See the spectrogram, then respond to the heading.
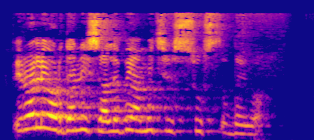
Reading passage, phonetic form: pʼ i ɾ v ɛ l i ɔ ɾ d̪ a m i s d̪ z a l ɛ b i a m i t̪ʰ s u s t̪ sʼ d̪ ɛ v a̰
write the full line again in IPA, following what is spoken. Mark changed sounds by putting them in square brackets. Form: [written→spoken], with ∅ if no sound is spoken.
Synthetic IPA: pʼ i ɾ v ɛ l i ɔ ɾ d̪ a [m→n] i s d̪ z a l ɛ b i a m i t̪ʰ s u s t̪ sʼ d̪ ɛ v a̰

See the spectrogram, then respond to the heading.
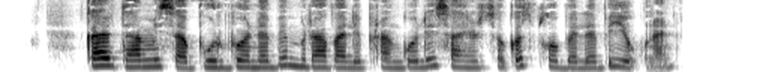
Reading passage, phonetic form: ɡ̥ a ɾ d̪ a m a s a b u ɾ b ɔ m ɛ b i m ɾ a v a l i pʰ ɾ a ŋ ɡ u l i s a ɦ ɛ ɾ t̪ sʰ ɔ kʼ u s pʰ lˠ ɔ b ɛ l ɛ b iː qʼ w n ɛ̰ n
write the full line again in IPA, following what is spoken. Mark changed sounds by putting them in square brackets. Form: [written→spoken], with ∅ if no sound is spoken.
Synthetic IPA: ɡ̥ a ɾ d̪ a m [a→i] s a b u ɾ b ɔ [m→n] ɛ b i m ɾ a v a l i pʰ ɾ a ŋ ɡ u l i s a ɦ ɛ ɾ t̪ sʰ ɔ kʼ [u→ɔ] s pʰ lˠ ɔ b ɛ l ɛ b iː qʼ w n ɛ̰ n

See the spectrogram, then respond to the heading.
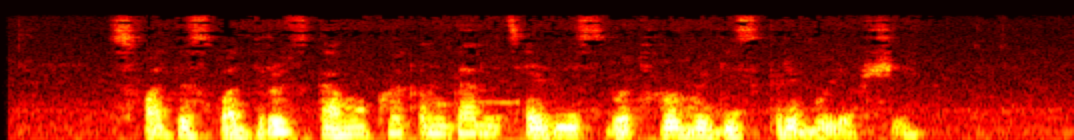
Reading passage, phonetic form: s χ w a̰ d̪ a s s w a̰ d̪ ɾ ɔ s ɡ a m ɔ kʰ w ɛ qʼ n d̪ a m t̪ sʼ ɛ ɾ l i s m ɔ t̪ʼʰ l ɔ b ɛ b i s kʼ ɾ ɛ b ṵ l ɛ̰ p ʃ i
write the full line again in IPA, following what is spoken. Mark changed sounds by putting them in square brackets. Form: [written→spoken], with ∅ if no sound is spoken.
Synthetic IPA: s χ w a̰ d̪ a s [s→χ] w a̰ d̪ ɾ ɔ s ɡ a m ɔ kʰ w ɛ qʼ n d̪ a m t̪ sʼ ɛ ɾ l i s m ɔ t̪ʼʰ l ɔ b ɛ b i s kʼ ɾ ɛ b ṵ l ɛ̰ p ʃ i

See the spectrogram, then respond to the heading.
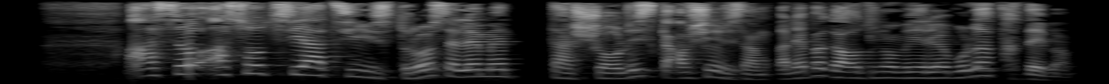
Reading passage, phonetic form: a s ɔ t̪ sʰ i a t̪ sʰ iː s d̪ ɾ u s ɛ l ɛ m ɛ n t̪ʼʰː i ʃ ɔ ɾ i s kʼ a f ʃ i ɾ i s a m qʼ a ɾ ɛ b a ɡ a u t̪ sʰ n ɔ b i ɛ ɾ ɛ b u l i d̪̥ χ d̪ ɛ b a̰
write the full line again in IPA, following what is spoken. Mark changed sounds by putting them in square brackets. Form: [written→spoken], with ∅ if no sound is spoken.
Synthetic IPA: a s ɔ t̪ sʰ i a t̪ sʰ iː s d̪ ɾ [u→ɔ] s ɛ l ɛ m ɛ n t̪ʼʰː [i→a] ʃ ɔ ɾ i s kʼ a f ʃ i ɾ i s a m qʼ a ɾ ɛ b a ɡ a u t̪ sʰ n ɔ b i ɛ ɾ ɛ b u l [i→a] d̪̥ χ d̪ ɛ b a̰

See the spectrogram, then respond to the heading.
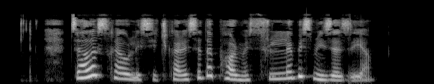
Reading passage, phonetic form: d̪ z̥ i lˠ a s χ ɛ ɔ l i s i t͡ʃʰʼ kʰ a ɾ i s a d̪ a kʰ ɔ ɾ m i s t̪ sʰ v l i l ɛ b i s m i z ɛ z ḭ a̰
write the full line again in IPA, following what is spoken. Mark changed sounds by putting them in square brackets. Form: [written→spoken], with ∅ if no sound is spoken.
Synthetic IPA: d̪ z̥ [i→a] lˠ a s χ ɛ [ɔ→u] l i s i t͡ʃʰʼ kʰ a ɾ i s a d̪ a [kʰ→pʰ] ɔ ɾ m i s t̪ sʰ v l i l ɛ b i s m i z ɛ z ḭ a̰

